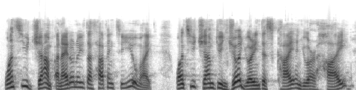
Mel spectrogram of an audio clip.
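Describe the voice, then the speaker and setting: A man in his thirties from Colombia with a Colombian Spanish accent, a podcast guest telling stories in lively, repetitive phrasing. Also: on the high side, fast, highs cut off. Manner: animated storyteller, repeats words while searching for phrasing. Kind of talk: casual interview talk.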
